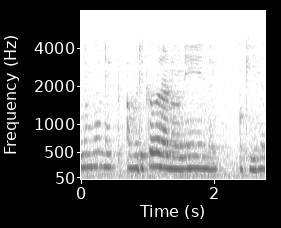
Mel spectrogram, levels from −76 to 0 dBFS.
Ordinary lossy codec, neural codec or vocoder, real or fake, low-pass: none; none; real; none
